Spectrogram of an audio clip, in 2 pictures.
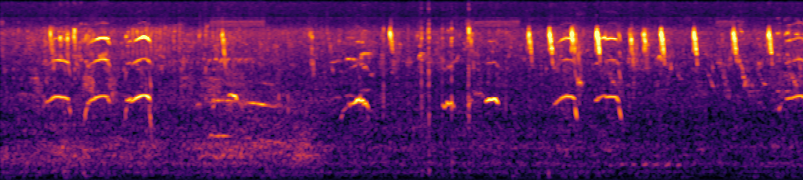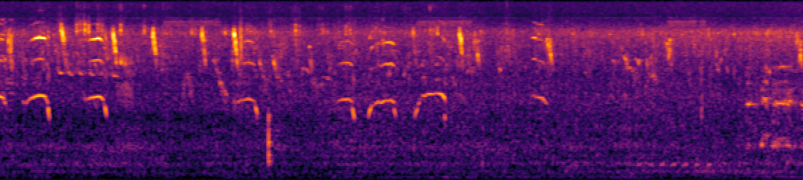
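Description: Birds chirping: many short, arched chirps repeated at irregular intervals, with a quick run of sharp high ticks partway through.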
